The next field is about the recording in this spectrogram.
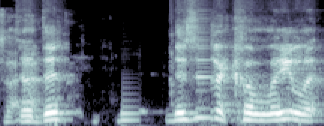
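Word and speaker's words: Caol Ila: How do you pronounce that? Say it again. Mock. Yeah, Kalila.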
